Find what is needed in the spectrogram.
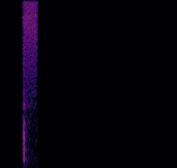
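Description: Near silence: the sound track drops to dead silence in a pause between sentences, with only a very faint, brief blip about a third of a second in.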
